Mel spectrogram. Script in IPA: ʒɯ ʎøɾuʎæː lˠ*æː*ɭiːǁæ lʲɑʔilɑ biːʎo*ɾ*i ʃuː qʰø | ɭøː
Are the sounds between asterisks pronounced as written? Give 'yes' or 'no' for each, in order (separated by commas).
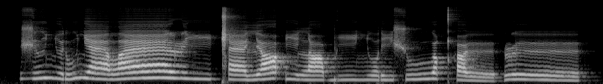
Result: yes, yes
